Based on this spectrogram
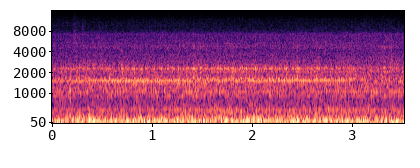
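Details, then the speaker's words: Jeep Wrangler at rough idle with a faint steady high-pitched whine. Power steering fluid was very low and was topped up, no leak seen, but the noise remains. Owner suspects the steering pump, unconfirmed. "all right power steering is better it was a little low on fluid more like a lot of low don't see it leaking anywhere but not positive it still doesn't sound it's still making noises so might need a steering pump not sure"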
